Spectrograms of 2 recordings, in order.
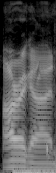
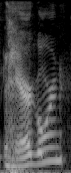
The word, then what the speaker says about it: Aragorn: this way I'm like what it's like he's Aragon you know listens to the Earth their Pace quick Aragorn Aragorn ster yeah sorry I said it wrong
